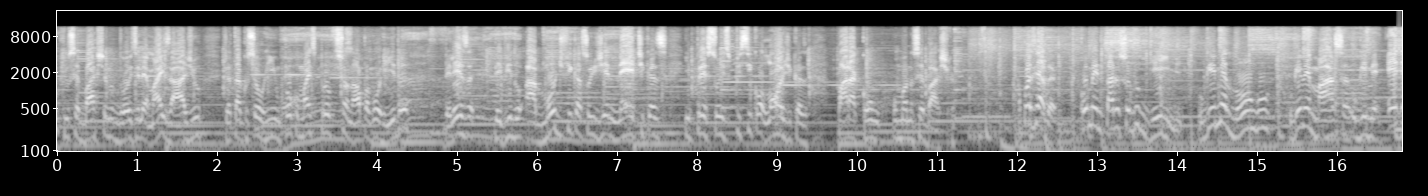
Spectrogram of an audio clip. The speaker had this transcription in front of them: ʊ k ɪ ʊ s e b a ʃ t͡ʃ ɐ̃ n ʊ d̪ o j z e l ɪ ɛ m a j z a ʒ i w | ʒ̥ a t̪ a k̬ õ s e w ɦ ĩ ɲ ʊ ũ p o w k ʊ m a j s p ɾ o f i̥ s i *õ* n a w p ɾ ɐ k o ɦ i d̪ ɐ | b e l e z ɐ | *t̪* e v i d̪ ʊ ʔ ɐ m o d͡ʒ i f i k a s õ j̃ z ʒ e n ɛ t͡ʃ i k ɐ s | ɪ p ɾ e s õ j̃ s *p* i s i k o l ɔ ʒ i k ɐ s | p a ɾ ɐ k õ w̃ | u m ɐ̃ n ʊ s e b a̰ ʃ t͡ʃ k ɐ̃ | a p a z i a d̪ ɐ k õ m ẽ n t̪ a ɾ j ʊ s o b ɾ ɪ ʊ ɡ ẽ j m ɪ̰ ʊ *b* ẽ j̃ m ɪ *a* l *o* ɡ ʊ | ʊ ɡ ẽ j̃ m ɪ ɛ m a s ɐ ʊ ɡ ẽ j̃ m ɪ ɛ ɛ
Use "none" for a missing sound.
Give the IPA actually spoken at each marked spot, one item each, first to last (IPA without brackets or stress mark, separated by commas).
o, d̪, p, ɡ, ɛ, õ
